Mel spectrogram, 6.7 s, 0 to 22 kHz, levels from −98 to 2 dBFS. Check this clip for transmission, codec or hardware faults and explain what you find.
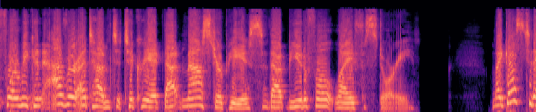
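One fault is present: hard clipping, running through the whole clip. From start to finish, the speech peaks are cut flat. Some stage is overdriven by about 17 dB, so roughly one sample in seven hits its ceiling. The squared-off tops add harmonics high in the spectrum. Every loud syllable comes through as a harsh fuzz.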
